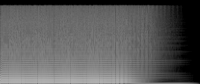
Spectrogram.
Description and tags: This sample is part of the "Basic impulse wave 1" sample pack. It is a
multisample to import into your favourite sampler. It is a basic
impulse waveform with some strange aliasing effects in the higher
frequencies. In the sample pack there are 16 samples evenly spread
across 5 octaves (C1 till C6). The note in the sample name (C, E or G#)
doesindicate the pitch of the sound. The sound was created with a
Theremin emulation ensemble from the user library of Reaktor. After that normalising and fades were applied within Cubase SX.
